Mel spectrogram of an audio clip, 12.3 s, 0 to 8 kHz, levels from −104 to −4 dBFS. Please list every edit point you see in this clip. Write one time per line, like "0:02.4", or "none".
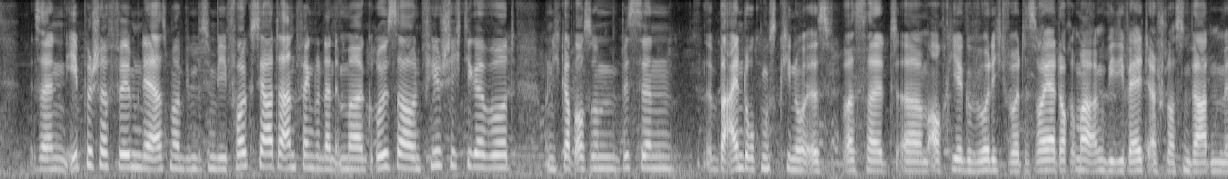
0:06.9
